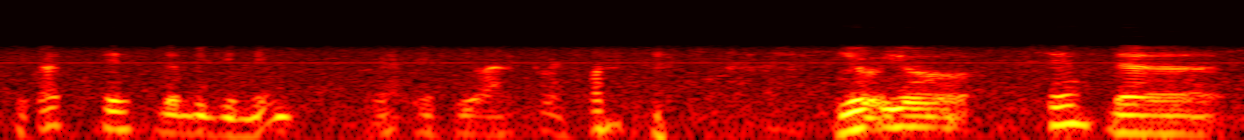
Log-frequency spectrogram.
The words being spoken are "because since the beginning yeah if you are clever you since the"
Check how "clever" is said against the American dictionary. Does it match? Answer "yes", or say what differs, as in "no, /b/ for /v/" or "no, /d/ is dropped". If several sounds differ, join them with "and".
no, /f/ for /v/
